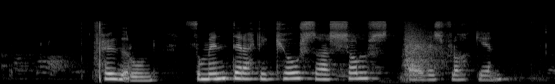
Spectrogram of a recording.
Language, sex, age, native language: Icelandic, male, 11, Icelandic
